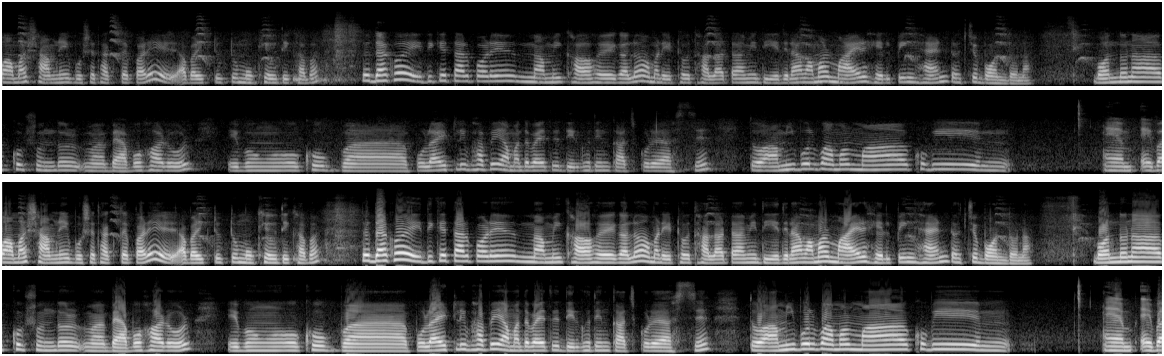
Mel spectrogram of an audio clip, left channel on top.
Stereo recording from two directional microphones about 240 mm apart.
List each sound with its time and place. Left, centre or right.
0.0 s speech: right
